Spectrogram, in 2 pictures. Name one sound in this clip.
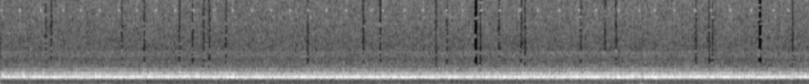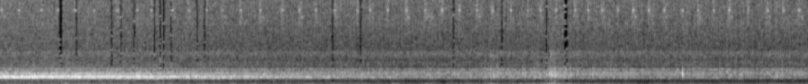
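A car drives along a road, growing quieter as it slows down.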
